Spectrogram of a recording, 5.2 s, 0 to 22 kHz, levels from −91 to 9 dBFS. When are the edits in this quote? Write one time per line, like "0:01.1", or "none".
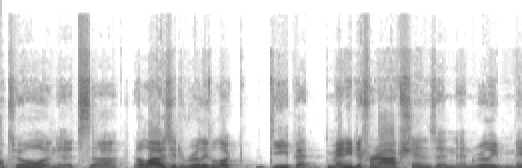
0:01.2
